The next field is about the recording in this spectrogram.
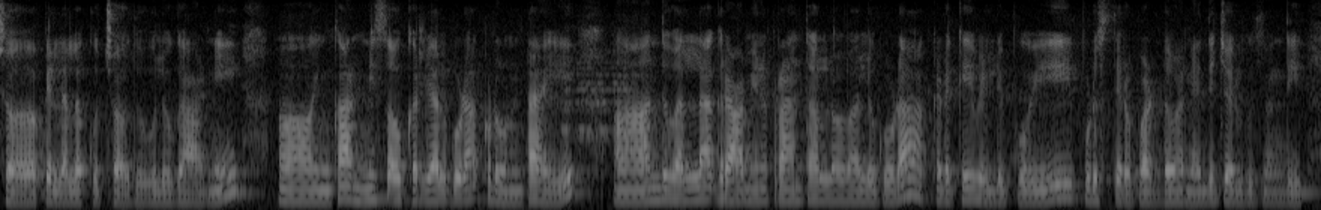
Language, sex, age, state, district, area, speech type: Telugu, female, 18-30, Andhra Pradesh, Palnadu, urban, spontaneous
